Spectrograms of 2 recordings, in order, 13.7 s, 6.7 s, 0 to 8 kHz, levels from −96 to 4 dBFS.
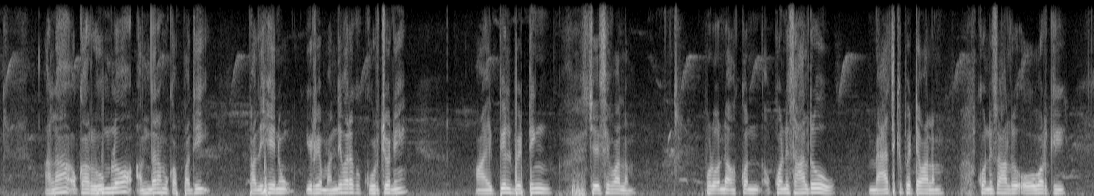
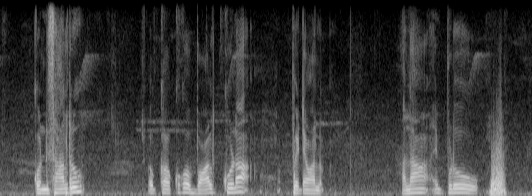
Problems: none marked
